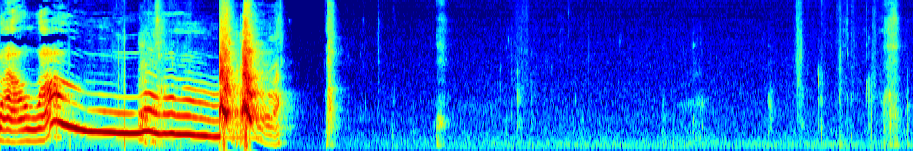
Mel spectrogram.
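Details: Female Boston Terrier pet giving a weird high squeal that swoops upward and holds, a second shorter squeal, then a couple of sharp barks before near silence with faint scattered clicks.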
